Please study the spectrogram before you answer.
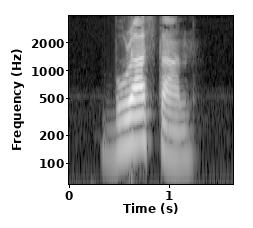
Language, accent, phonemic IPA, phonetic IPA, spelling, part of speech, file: Armenian, Eastern Armenian, /buɾɑsˈtɑn/, [buɾɑstɑ́n], բուրաստան, noun, Hy-բուրաստան.ogg
- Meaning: a garden with sweet-smelling trees and flowers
